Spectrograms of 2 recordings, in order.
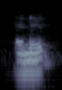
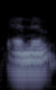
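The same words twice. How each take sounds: The two takes are said the same way.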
